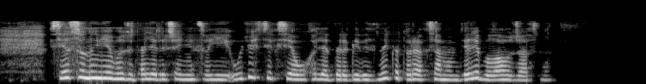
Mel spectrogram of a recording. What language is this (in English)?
Russian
